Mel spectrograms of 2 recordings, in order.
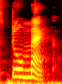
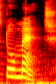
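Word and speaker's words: stomach: যেমন দেখো স্টোম্যাক, আমরা কিন্তু বলি না স্টোম্যাচ, তাই তো?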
